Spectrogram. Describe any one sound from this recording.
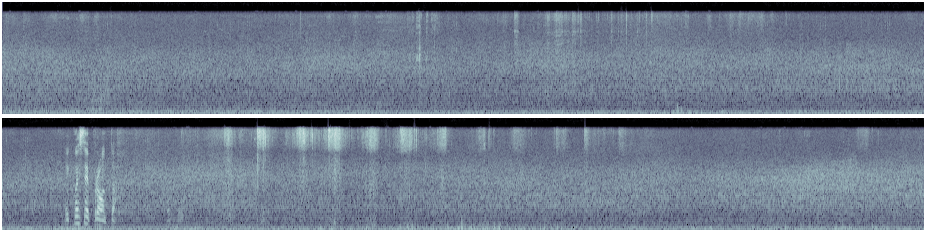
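Small waves wash gently onto a shingle beach.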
